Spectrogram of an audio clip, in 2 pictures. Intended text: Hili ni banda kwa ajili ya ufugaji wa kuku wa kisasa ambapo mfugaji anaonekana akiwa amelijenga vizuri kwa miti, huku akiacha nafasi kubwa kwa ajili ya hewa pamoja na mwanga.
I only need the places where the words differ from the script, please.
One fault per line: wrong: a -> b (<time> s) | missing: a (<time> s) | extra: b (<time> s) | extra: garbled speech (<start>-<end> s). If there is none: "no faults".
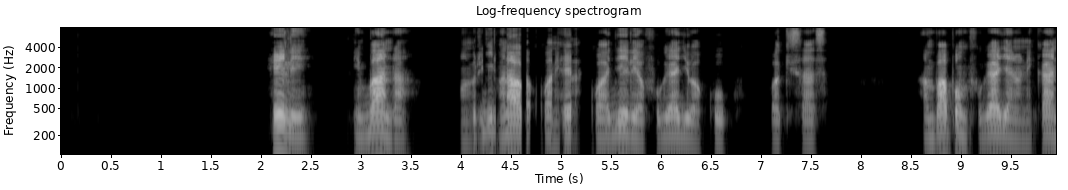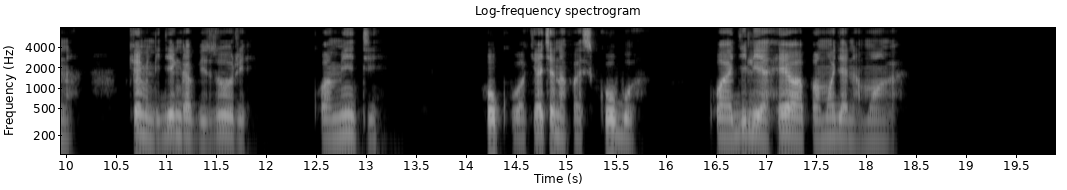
extra: garbled speech (4.0-5.2 s)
